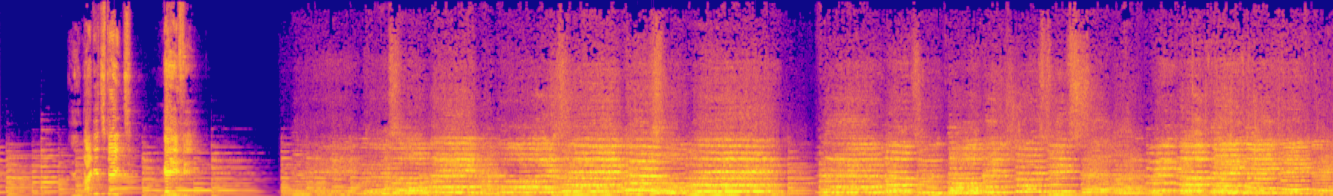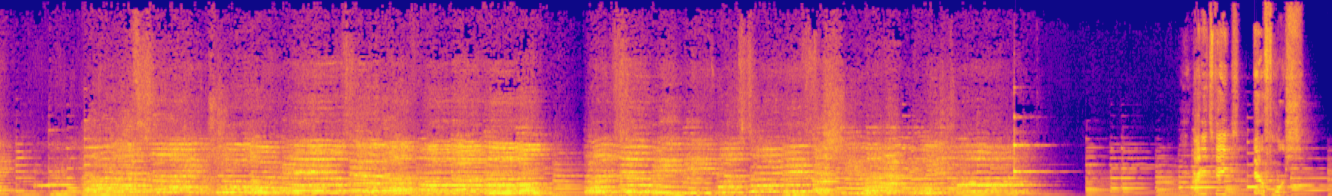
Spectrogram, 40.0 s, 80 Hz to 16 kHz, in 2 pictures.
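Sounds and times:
choir singing: 4.3s - 35.9s.

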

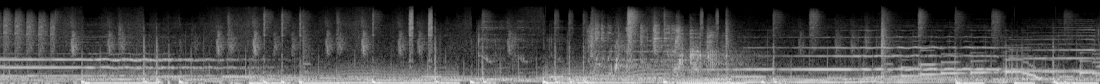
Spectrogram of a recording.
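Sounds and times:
lo-fi hip-hop beat: 0.0s - 11.0s
deep bass notes: 2.5s - 8.8s
drum hits: 4.7s - 7.9s.

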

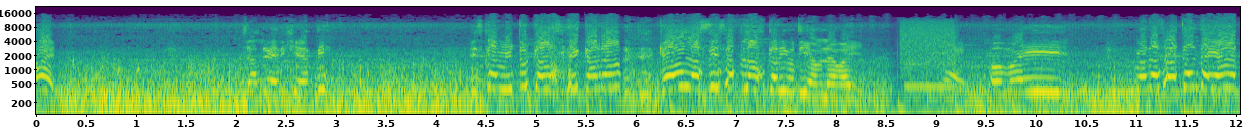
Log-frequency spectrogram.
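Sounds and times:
wind and road noise: 0.0s - 12.0s
man talking: 4.3s - 12.0s.

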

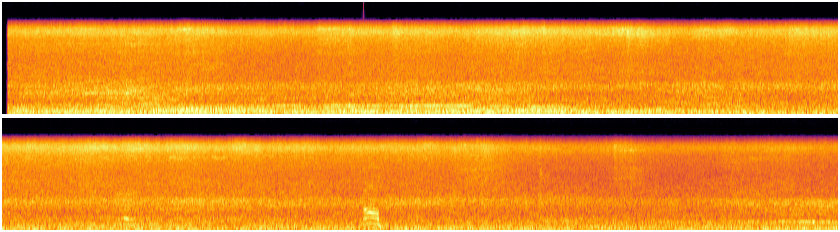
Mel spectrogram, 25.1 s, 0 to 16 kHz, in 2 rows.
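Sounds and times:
constant hiss: 0.1s - 25.0s
engine hum: 0.1s - 25.0s
low rumble of traffic: 0.1s - 25.0s.

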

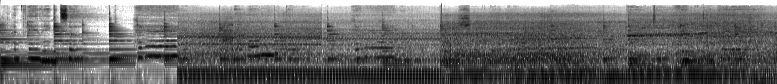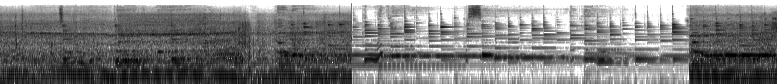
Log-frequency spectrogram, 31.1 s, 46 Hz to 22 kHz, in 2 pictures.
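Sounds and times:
background song: 0.0s - 20.3s, 29.2s - 31.0s
motorcycle engine running: 3.5s - 22.6s, 29.3s - 31.0s.

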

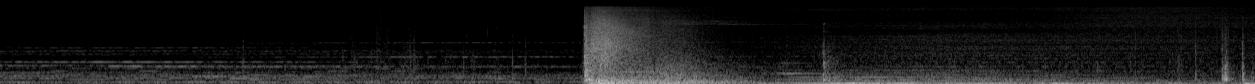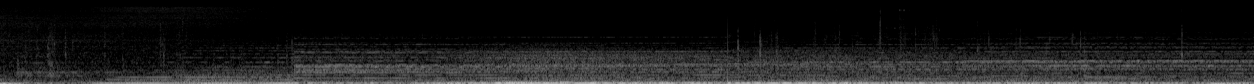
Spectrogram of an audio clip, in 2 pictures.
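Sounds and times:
tense film score: 0.0s - 25.0s
sudden loud hit: 5.8s - 9.0s
low rumbling drone: 5.9s - 25.0s.

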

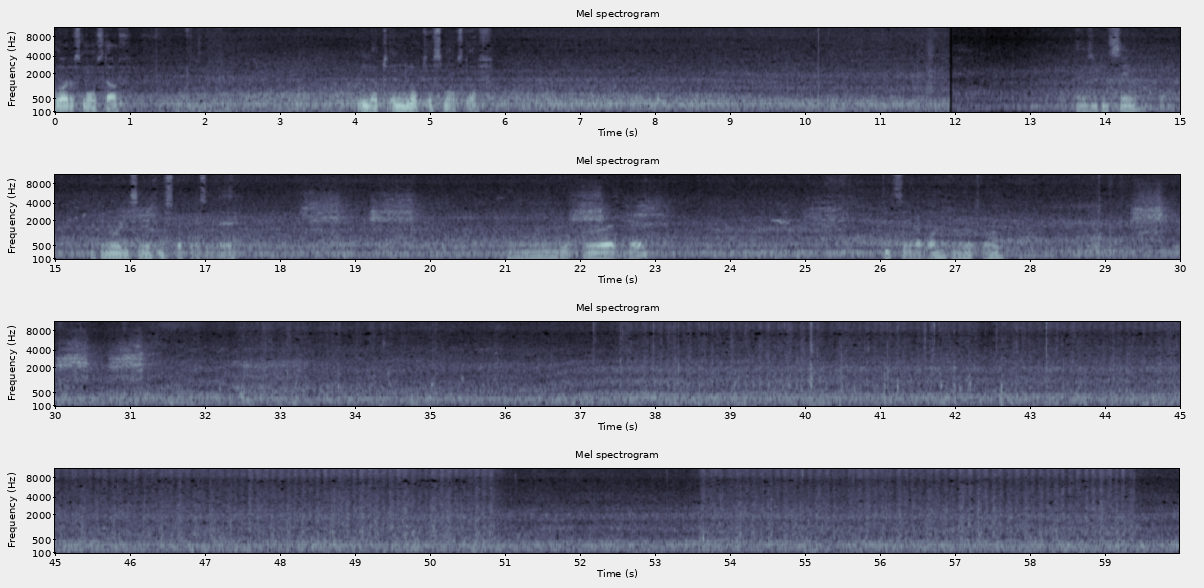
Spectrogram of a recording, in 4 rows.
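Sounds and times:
running water: 13.5s - 52.3s, 53.1s - 59.9s
pump rushing: 30.9s - 51.0s, 53.5s - 59.6s.

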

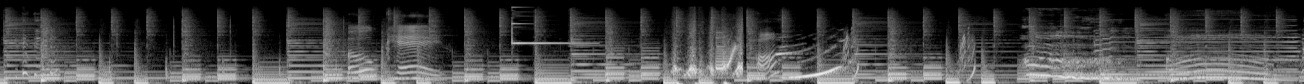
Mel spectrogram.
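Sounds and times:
bouncy children's music: 0.0s - 2.0s
bright ding: 5.1s - 6.0s.

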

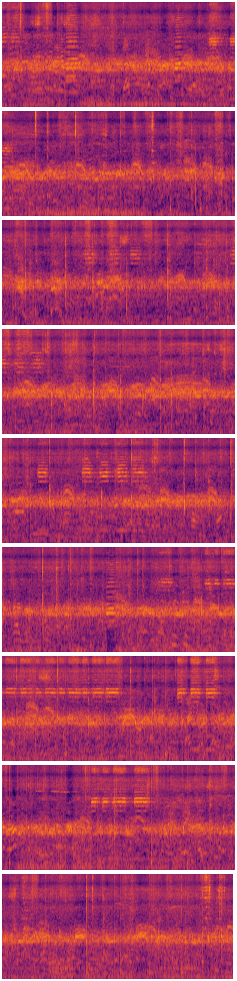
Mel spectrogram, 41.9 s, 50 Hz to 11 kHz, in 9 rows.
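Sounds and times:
crows cawing: 0.0s - 41.9s
many voices talking: 0.0s - 41.9s.

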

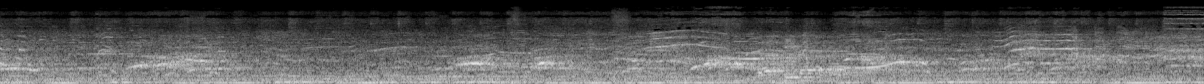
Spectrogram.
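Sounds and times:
riders screaming and shouting: 0.0s - 12.0s.

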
